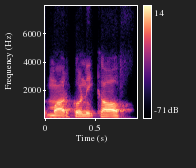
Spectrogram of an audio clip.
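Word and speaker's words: Markovnikov: But pronunciation பண்ணும்போது மார்க்கோனிகாவ் எஃப்எஃப் அப்படின்னு pronounce பண்ணுவோம், மார்க்கோனிகாவ் அப்படின்னு சொல்லுவோம். ஓகேவா?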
